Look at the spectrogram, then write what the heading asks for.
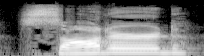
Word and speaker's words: soldered: Wine was also fermented in kettles, soldered with lead. Don't let the spelling influence your pronunciation. So don't look at the word. Listen to my voice. Soldered. Aw ordered soldered, soldered with lead.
